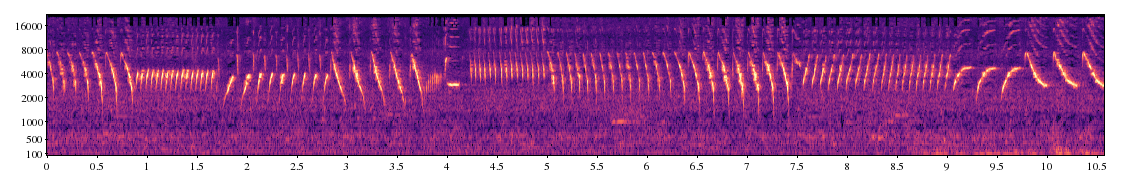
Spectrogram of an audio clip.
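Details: Canary singing for coaching young birds: continuous high song alternating trains of sweeping downslurred notes with flat buzzing rolls, ending in slower looping whistles.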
